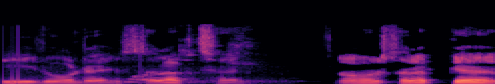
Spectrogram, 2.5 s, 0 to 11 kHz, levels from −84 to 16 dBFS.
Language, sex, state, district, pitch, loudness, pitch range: Maithili, male, Bihar, Samastipur, 125 Hz, -24 LUFS, 120-130 Hz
